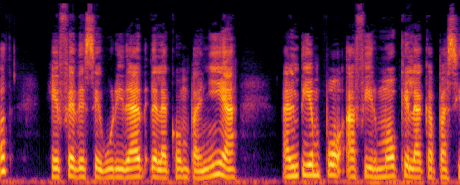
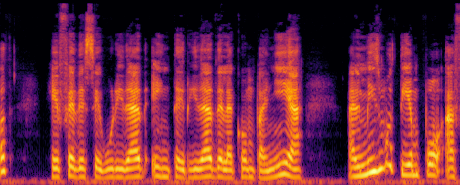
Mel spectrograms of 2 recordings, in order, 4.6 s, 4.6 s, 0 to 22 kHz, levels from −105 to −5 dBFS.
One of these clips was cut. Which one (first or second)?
first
